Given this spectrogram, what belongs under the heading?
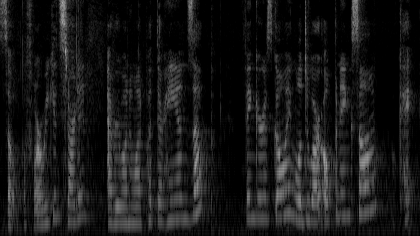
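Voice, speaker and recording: A woman with a fairly high voice leads story time for toddlers. She speaks in simple, expressive phrases, as a children's librarian reading aloud. The recording has noticeable noise. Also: brisk. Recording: noisy recording with clicks.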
